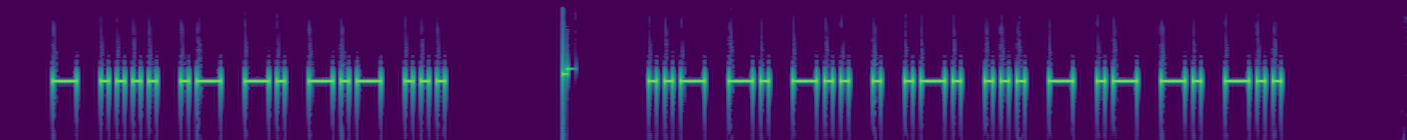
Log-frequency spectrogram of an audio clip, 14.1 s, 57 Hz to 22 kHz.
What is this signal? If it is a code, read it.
Morse code, heard as a keyed tone, about 15 wpm, 700 Hz. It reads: THANKS UNDERSTAND
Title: Sentences from Top 600 Words - New Word Drill - 15wpm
